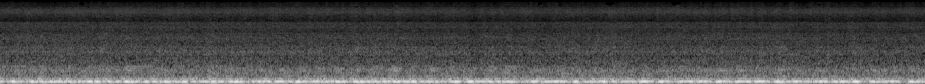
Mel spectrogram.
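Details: Rebuilt Rochester Quadrajet 7029202 from a 1969 Corvette (ethanol-damaged fuel bowl cleaned up), first start after rebuild: deep, steady V8 burble, even rhythm with no stumble, miss or surging; normal idle.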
